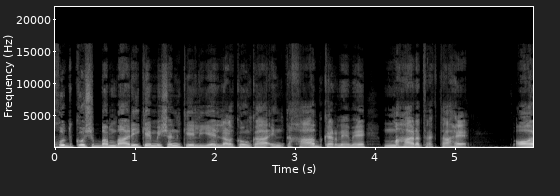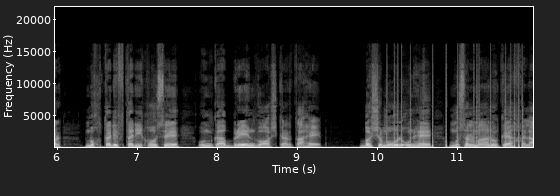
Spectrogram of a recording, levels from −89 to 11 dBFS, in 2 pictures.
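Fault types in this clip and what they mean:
Pre-echo: just before "طریقوں سے ان کا", around 6.57 to 6.61 s, a sharp attack gets a short hiss running ahead of it for about 31 ms, so the onset comes across smeared rather than crisp. That's the transform codec at work. It spreads its quantisation noise across the whole block, and since the attack lands late in that block, noise sized for the loud part spills into the quiet stretch before it.
Train of clicks: from about 10.13 to 11.83 s there's a run of similar-shaped pulses, roughly twenty of them at about 10 per second, spaced unevenly, and they stand out at about 15 dB above the signal. They tick over the speech and through the gaps too. The likely cause is something injecting pulses repeatedly, such as interference from nearby equipment or a faulty connection or power supply.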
